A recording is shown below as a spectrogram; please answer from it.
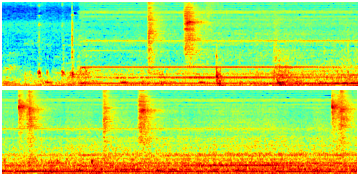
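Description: A steady machine hum starts about a second in and keeps on, with a handful of sharp metallic clicks and scrapes from hand tools working on a diesel fuel injector held in a vise.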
